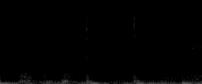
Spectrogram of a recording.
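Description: Near silence: quiet room tone with two faint clicks about half a second apart, near the middle.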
